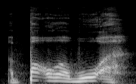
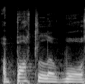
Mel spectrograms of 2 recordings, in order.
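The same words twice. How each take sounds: First: It is said in a Cockney accent. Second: It is said in a British accent, t clear. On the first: "If you're from London and you speak Cockney, you might say" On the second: "I'm hitting the T. That's my natural accent"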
